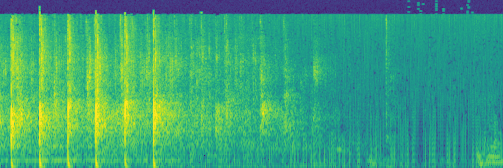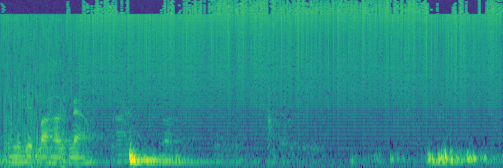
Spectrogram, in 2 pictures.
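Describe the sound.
An audience claps in a short burst of sharp, loud strikes that thins out after a couple of seconds, leaving a low hum and faint voices underneath.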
